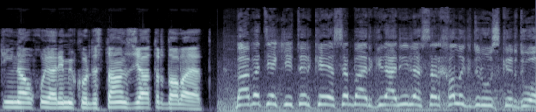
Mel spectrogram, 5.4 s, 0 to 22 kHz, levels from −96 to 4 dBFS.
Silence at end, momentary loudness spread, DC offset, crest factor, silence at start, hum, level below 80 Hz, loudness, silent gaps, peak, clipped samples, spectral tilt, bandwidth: 0 s; 8 LU; under 0.1%; 14 dB; 0 s; none; -42 dBFS; -15 LUFS; none; 0 dBFS; under 0.1%; -5 dB/octave; 16 kHz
